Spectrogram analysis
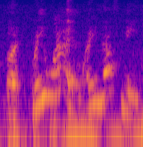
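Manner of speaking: high, swooping playful plea; playful calling. Pretend. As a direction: call after a pet in a high voice. Playfully asks her wandering dog.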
